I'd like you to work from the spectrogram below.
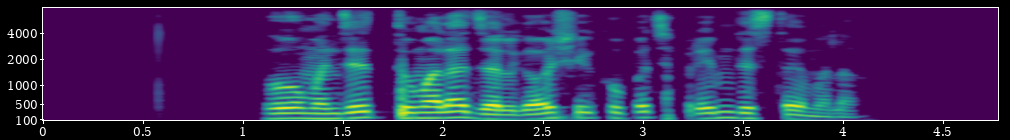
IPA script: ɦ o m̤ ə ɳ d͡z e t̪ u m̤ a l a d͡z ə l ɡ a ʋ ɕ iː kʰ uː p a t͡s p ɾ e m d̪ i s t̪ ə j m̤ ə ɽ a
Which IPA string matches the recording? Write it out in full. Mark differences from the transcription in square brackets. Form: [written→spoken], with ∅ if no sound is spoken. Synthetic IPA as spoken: ɦ o m̤ ə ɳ d͡z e t̪ u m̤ a l a d͡z ə l ɡ a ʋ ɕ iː kʰ uː p [a→ə] t͡s p ɾ e m d̪ i s t̪ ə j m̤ ə [ɽ→l] a

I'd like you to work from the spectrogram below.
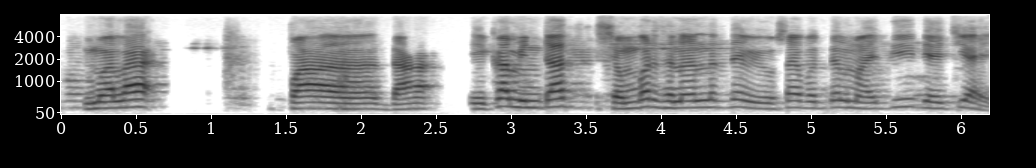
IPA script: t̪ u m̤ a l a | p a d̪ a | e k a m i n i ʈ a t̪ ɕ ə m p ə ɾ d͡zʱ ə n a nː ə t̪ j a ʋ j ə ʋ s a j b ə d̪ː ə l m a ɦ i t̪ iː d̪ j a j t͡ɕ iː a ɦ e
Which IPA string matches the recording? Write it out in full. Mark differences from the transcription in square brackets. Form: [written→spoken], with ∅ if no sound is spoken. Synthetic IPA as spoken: t̪ u m̤ a l a | p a d̪ a | e k a m i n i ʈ a t̪ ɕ ə m [p→b] ə ɾ d͡zʱ ə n a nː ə t̪ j a ʋ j ə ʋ s a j b ə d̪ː ə l m a ɦ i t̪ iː d̪ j a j t͡ɕ iː a ɦ e

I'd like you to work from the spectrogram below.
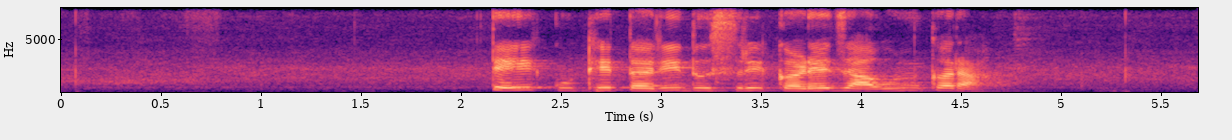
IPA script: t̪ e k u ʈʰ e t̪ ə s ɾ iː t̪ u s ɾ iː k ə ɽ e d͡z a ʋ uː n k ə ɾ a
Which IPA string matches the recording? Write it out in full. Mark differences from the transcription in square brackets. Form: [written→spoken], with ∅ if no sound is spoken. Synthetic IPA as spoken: t̪ e k u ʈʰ e t̪ ə [s→∅] ɾ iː [t̪→d̪] u s ɾ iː k ə ɽ e d͡z a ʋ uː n k ə ɾ a

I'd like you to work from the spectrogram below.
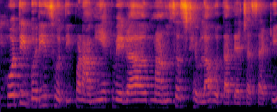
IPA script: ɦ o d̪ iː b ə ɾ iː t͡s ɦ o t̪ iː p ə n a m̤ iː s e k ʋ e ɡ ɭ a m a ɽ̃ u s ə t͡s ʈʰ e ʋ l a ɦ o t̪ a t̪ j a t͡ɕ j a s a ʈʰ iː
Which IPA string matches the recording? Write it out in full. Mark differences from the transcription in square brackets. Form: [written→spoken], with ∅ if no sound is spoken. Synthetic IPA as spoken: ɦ o [d̪→t̪] iː b ə ɾ iː t͡s ɦ o t̪ iː p ə [n→ɳ] a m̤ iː [s→∅] e k ʋ e ɡ ɭ a m a ɽ̃ u s ə t͡s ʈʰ e ʋ l a ɦ o t̪ a t̪ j a t͡ɕ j a s a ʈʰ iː

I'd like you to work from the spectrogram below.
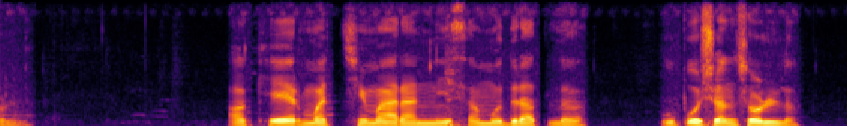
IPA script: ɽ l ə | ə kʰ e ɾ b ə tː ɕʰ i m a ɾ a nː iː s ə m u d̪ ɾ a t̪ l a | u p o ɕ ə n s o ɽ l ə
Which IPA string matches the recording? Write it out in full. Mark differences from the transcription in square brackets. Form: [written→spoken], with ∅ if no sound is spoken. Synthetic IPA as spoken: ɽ l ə | ə kʰ e ɾ [b→m] ə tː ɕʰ i m a ɾ a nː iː s ə m u d̪ ɾ a t̪ l [a→ə] | u p o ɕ ə n s o ɽ l ə

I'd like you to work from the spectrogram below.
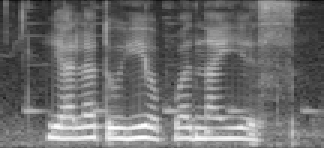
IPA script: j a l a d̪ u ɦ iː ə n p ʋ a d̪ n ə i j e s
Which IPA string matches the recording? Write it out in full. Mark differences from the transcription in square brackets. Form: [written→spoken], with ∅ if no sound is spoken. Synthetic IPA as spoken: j a l a [d̪→t̪] u ɦ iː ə [n→∅] p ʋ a d̪ n [ə→a] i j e s

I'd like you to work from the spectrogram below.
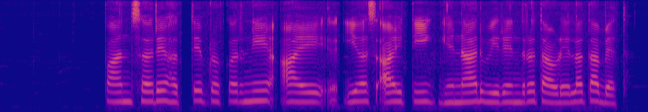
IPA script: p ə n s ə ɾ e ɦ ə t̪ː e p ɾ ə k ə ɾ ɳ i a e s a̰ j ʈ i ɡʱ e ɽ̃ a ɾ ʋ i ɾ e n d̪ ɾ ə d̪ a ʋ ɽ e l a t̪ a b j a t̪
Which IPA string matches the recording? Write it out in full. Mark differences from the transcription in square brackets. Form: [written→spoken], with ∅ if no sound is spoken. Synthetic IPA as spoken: p [ə→a] n s ə ɾ e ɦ ə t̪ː e p ɾ ə k ə ɾ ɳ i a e s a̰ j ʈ i ɡʱ e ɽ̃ a ɾ ʋ i ɾ e n d̪ ɾ ə [d̪→t̪] a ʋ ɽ e l a t̪ a b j a t̪

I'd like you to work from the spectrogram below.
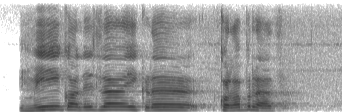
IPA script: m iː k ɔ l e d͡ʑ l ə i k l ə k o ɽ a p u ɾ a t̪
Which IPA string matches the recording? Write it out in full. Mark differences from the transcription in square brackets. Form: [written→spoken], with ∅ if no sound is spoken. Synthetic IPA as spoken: m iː k ɔ l e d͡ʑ l [ə→a] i k [l→ɽ] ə k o [ɽ→l] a p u ɾ a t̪

